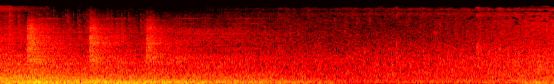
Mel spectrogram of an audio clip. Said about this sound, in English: Outside the abandoned restaurant, the downpour was heavy and came down so rapidly that vision would become obscured. Through the crackling sound of the rain on the dirt and cement pavement, the sound of intermittent beeps of a truck backing up.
